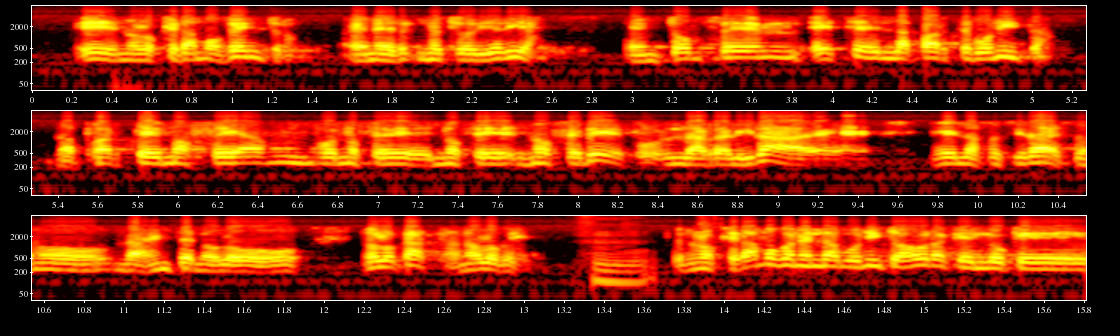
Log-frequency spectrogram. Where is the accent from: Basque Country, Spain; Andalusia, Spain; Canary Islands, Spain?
Andalusia, Spain; Ubrique; mi casa, mi pueblo, estoy súper orgulloso de Ubrique, y mi vida está aquí en el pueblo, mi madre, mi familia, mi mujer, mi hijo y... Y aquí, Ubrique para mí es muy especial.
